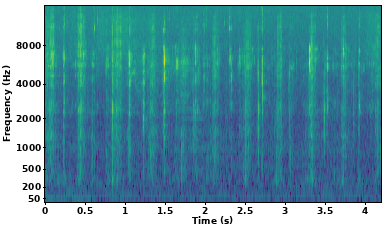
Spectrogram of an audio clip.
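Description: Close-miked chewing of a mouthful of food with the mouth closed: a quick, irregular run of small wet clicks and smacks.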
